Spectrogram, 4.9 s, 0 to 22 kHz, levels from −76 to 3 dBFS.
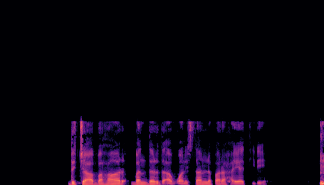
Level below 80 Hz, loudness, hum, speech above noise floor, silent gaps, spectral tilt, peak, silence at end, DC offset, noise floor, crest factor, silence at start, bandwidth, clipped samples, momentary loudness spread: -70 dBFS; -27 LUFS; none; over 64 dB; 4.07-4.79 s; -5 dB/octave; -10 dBFS; 0 s; under 0.1%; under -90 dBFS; 18 dB; 1.05 s; 8.4 kHz; under 0.1%; 10 LU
